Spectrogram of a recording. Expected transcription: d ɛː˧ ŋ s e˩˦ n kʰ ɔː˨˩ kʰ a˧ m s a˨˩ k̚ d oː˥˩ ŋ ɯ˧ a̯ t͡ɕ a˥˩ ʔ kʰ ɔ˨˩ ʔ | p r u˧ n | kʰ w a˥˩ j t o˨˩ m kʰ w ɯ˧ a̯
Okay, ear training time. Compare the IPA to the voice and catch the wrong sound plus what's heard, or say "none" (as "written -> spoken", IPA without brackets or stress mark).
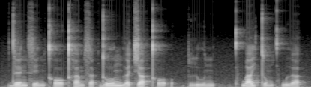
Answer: none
